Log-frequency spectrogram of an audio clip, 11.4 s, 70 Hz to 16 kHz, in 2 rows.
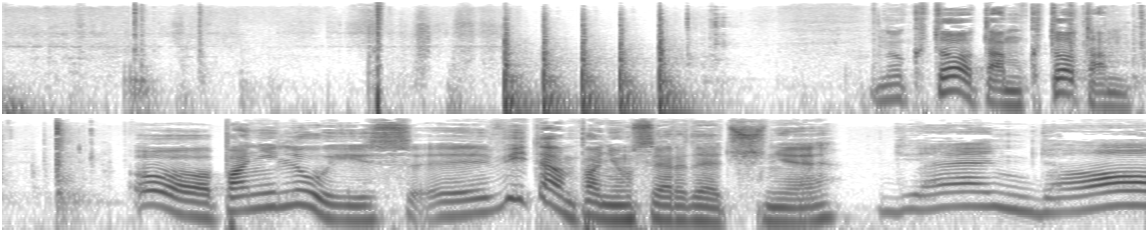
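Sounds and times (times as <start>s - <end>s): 
loud knocking on a door: 2.5s - 3.5s
speech: 4.4s - 5.8s, 6.4s - 11.4s.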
